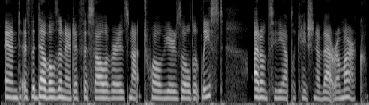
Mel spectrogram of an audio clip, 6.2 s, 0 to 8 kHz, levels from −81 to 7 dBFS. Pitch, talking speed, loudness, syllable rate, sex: 210 Hz, 235 wpm, -20 LUFS, 5.9 syllables/s, female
